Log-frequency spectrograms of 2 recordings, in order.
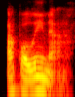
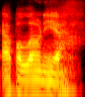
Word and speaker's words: Apollonia: anyway michael corleone married her name is apollina i bel i'm sorry apollonia apollonia but it's spelled apollo apollonia and um it's got an it's apollo with an nia at the end of it um and the gematria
